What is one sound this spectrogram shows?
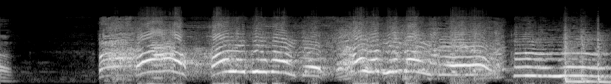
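A young child cries and wails loudly.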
